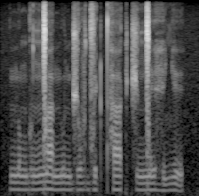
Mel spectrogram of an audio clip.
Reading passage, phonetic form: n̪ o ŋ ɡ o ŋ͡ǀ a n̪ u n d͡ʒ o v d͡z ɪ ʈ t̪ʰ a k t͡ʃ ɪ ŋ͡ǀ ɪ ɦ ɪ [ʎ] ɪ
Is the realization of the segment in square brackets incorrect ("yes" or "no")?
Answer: no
